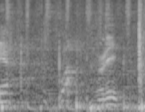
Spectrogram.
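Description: Dull thuds and shuffling of bare feet and bodies on a sports-hall floor during light hand-to-hand sparring, with a couple of sharper knocks.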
